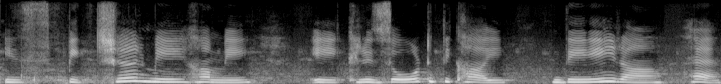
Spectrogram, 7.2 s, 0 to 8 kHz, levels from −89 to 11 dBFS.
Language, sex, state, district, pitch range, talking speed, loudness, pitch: Hindi, female, Punjab, Fazilka, 215-250 Hz, 85 wpm, -12 LUFS, 230 Hz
